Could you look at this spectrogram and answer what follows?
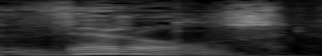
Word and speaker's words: victuals: It was not only a few years ago that I realized Vittles is spelled Victuals.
